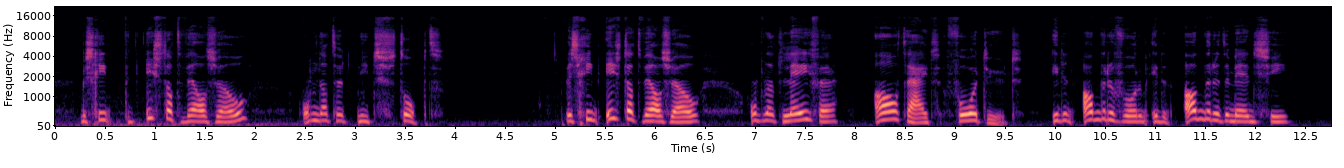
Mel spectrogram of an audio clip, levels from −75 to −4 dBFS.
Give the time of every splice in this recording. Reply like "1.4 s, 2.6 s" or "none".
none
